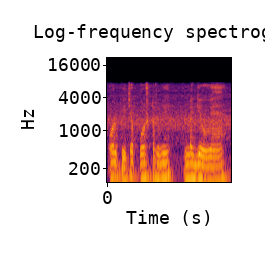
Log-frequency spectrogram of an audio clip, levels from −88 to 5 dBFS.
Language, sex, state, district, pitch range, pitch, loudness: Hindi, male, Uttar Pradesh, Shamli, 120-135 Hz, 125 Hz, -16 LUFS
